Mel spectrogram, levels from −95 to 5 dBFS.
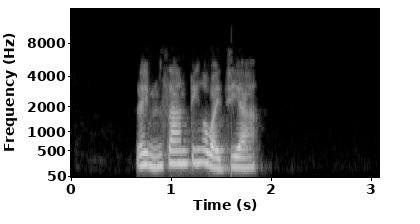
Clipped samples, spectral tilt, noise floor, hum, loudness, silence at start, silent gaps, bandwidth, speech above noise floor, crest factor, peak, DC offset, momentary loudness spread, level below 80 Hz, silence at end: under 0.1%; -9 dB/octave; -87 dBFS; none; -22 LUFS; 0.65 s; none; 5.6 kHz; 67 dB; 20 dB; -6 dBFS; under 0.1%; 12 LU; -72 dBFS; 1.2 s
